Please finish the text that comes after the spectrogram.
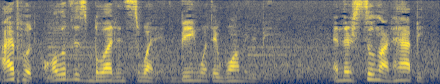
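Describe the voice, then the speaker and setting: A man acts out a world-weary werewolf knight who has become a drifter. He broods and doubts himself in a middle-pitched voice. It is fantasy audio drama, with music plainly underneath. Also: fast talker, lightly acted. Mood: frustrated.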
